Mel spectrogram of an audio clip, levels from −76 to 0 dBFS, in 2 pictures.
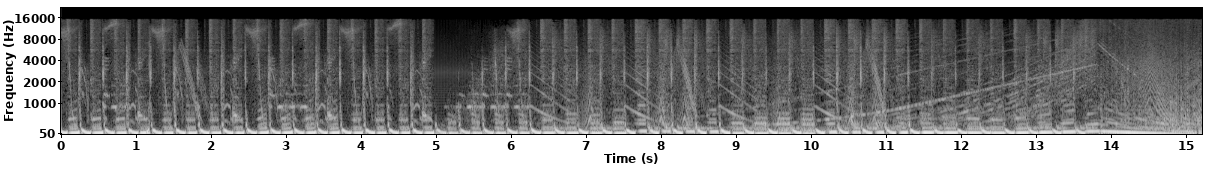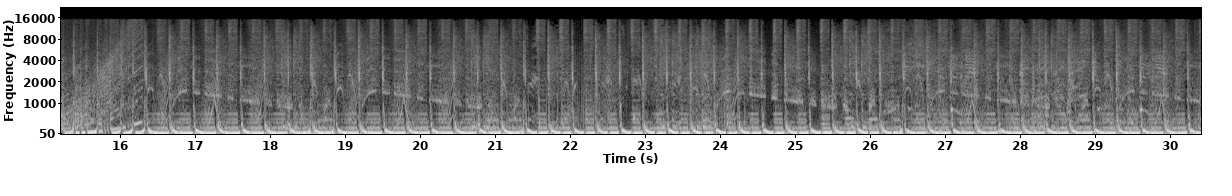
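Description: From start to finish the recording carries a mains buzz based on 50 Hz. Sharp switching spikes from a dimmer, a rectifier or an unshielded cable enter the signal path twice per mains cycle. They spread energy across a long series of 50 Hz harmonics reaching into the kilohertz range. The result is a steady, raspy buzz rather than a smooth hum, sitting roughly 30 dB below the wanted sound and audible beneath it throughout.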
